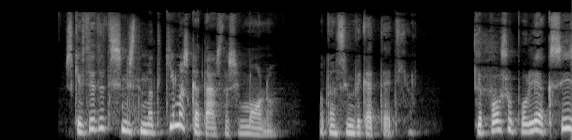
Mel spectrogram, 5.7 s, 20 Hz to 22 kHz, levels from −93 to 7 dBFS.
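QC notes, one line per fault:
Throughout, channels drifting apart. The delay between left and right grows steadily, reaching a fraction of a millisecond. This points to two devices on separate clocks, differing by around 30 parts per million. In mono the comb notches sweep slowly, heard as slow flanging on the speech.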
